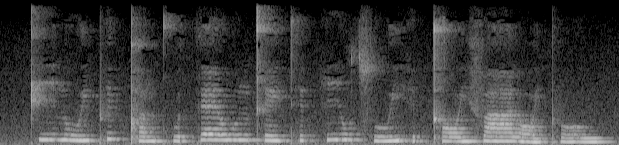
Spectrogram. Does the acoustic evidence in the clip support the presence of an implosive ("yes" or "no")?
no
